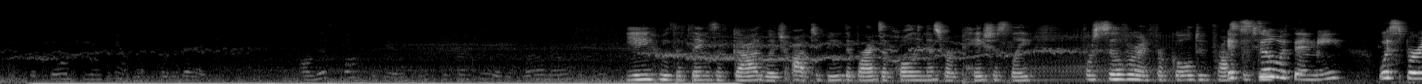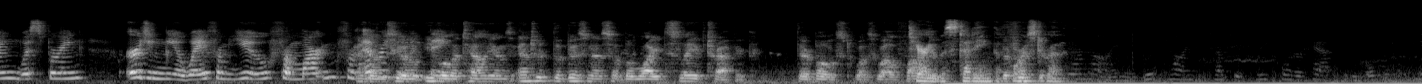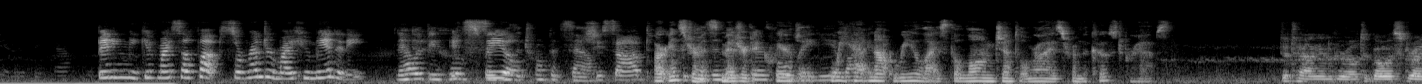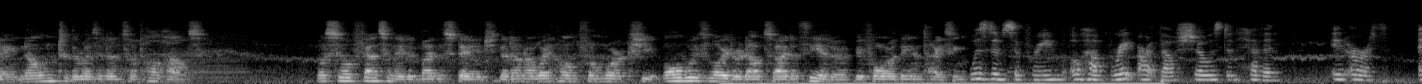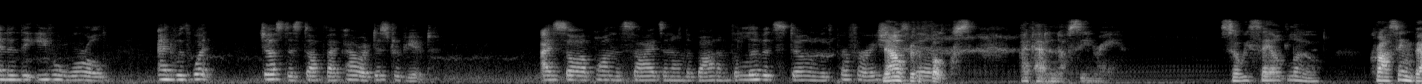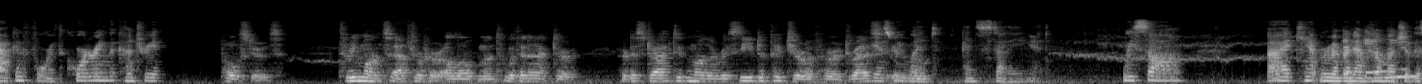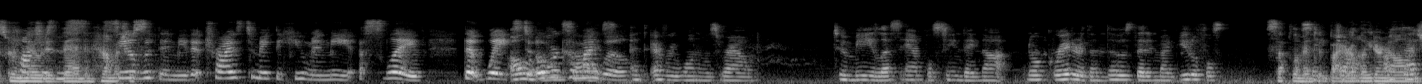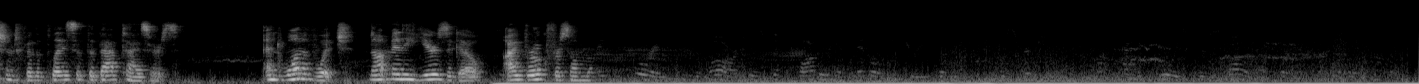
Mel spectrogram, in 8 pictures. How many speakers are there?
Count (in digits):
5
